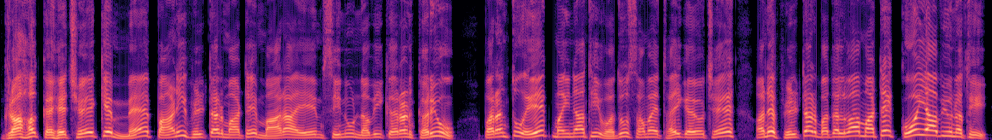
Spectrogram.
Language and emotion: Gujarati, angry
